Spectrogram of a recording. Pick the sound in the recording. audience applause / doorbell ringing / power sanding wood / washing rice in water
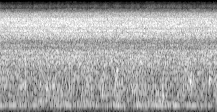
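washing rice in water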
